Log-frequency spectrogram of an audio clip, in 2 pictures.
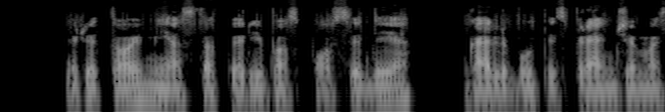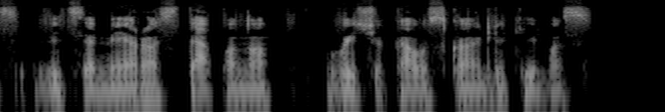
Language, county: Lithuanian, Panevėžys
